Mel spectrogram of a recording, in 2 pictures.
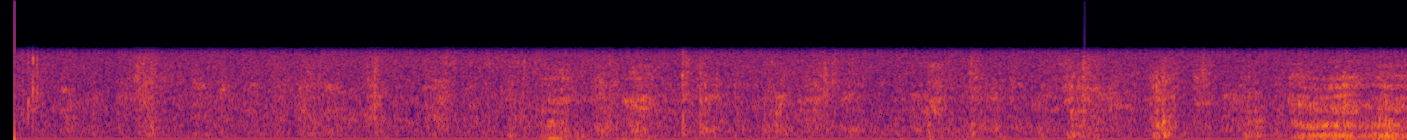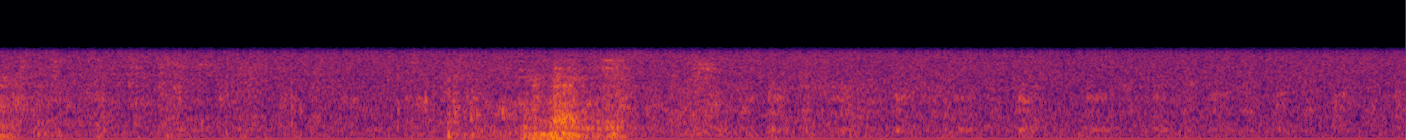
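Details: Borzoi and Irish wolfhound playing together in a home garden in the afternoon; two short, low, rough growling bursts near seven and ten seconds, with softer scattered yelps over steady rustling and thumping from the romp.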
